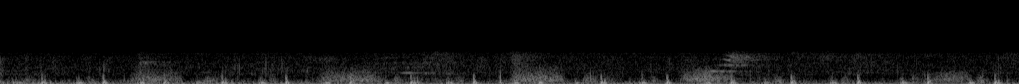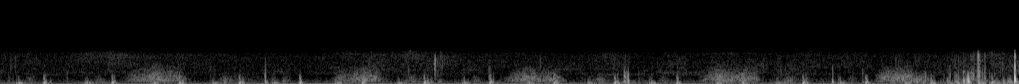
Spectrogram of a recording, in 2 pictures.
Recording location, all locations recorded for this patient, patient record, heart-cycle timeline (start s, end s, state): pulmonary valve (PV)
aortic valve (AV)+pulmonary valve (PV)+tricuspid valve (TV)+mitral valve (MV)
#Age: Child
#Sex: Male
#Height: 125.0 cm
#Weight: 36.1 kg
#Pregnancy status: False
#Murmur: Present
#Murmur locations: pulmonary valve (PV)+tricuspid valve (TV)
#Most audible location: pulmonary valve (PV)
#Systolic murmur timing: Early-systolic
#Systolic murmur shape: Plateau
#Systolic murmur grading: I/VI
#Systolic murmur pitch: Low
#Systolic murmur quality: Blowing
#Diastolic murmur timing: nan
#Diastolic murmur shape: nan
#Diastolic murmur grading: nan
#Diastolic murmur pitch: nan
#Diastolic murmur quality: nan
#Outcome: Abnormal
#Campaign: 2015 screening campaign
0.00	0.12	diastole
0.12	0.26	S1
0.26	0.40	systole
0.40	0.52	S2
0.52	0.76	diastole
0.76	0.88	S1
0.88	1.00	systole
1.00	1.12	S2
1.12	1.38	diastole
1.38	1.50	S1
1.50	1.60	systole
1.60	1.74	S2
1.74	1.98	diastole
1.98	2.10	S1
2.10	2.22	systole
2.22	2.36	S2
2.36	2.60	diastole
2.60	2.70	S1
2.70	2.82	systole
2.82	2.96	S2
2.96	3.22	diastole
3.22	3.36	S1
3.36	3.48	systole
3.48	3.62	S2
3.62	3.84	diastole
3.84	3.94	S1
3.94	4.08	systole
4.08	4.22	S2
4.22	4.46	diastole
4.46	4.58	S1
4.58	4.70	systole
4.70	4.84	S2
4.84	5.12	diastole
5.12	5.24	S1
5.24	5.36	systole
5.36	5.50	S2
5.50	5.72	diastole
5.72	5.84	S1
5.84	5.98	systole
5.98	6.12	S2
6.12	6.40	diastole
6.40	6.50	S1
6.50	6.64	systole
6.64	6.76	S2
6.76	7.02	diastole
7.02	7.16	S1
7.16	7.28	systole
7.28	7.40	S2
7.40	7.61	diastole
7.61	7.74	S1
7.74	7.88	systole
7.88	8.00	S2
8.00	8.26	diastole
8.26	8.40	S1
8.40	8.56	systole
8.56	8.68	S2
8.68	8.97	diastole
8.97	9.12	S1
9.12	9.24	systole
9.24	9.40	S2
9.40	9.68	diastole
9.68	9.78	S1
9.78	9.92	systole
9.92	10.06	S2
10.06	10.34	diastole
10.34	10.46	S1
10.46	10.58	systole
10.58	10.72	S2
10.72	11.01	diastole
11.01	11.14	S1
11.14	11.26	systole
11.26	11.40	S2
11.40	11.68	diastole
11.68	11.86	S1
11.86	11.96	systole
11.96	12.10	S2
12.10	12.28	diastole
12.28	12.43	S1
12.43	12.54	systole
12.54	12.68	S2
12.68	12.89	diastole
12.89	13.02	S1
13.02	13.14	systole
13.14	13.26	S2
13.26	13.49	diastole
13.49	13.68	S1
13.68	13.76	systole
13.76	13.92	S2
13.92	14.13	diastole
14.13	14.28	S1
14.28	14.41	systole
14.41	14.56	S2
14.56	14.73	diastole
